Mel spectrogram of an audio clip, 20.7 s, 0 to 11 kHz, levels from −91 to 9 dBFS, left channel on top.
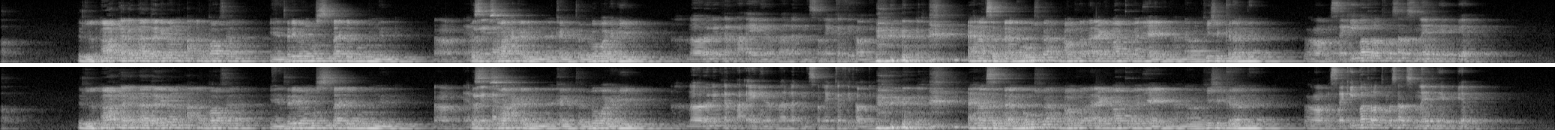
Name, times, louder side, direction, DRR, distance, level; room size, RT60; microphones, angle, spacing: voice 1, 1.0-3.3 3.6-5.2 6.3-8.5 11.7-12.6 12.9-16.8, equal, 25° left, -3 dB, 1.0 m, -18 dB
voice 2, 5.8-6.7 8.9-11.6 17.4-19.6, right 1 dB, 45° right, 0 dB, 1.0 m, -25 dB
7.8 x 3.8 x 4.5 m, 1.4 s
head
